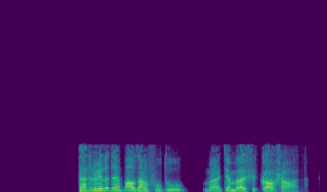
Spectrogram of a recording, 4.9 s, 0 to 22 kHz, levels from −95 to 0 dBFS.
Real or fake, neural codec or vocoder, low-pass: fake; codec, 16 kHz in and 24 kHz out, 0.4 kbps, LongCat-Audio-Codec, fine tuned four codebook decoder; 5.4 kHz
